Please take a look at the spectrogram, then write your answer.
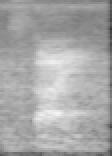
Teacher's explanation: यदि हम क से लेकर के म तक, क से लेकर के म तक कहीं भी पहले स का प्रयोग करेंगे तो हमारे मुंह से जो उच्चारण होता है उसमें ई आता है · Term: ई का भ्रम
